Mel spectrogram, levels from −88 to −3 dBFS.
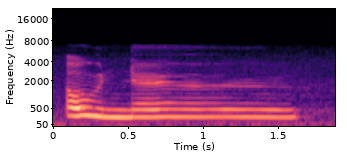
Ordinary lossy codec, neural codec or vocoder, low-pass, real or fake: none; none; 7.2 kHz; real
